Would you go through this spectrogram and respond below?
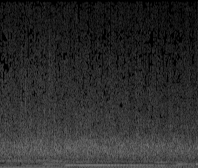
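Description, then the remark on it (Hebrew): Steady, dense audience applause for an orchestra of musicians fills the whole three seconds, a loud continuous wash of clapping with a faint sustained hum running underneath and no voices. “ומשם הגיע החיבור הנפלא הזה, יחד עם התזמורת הנפלאה הזאת של המנגנים, שמגיע לה הרבה הרבה מחיאות כפיים.”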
